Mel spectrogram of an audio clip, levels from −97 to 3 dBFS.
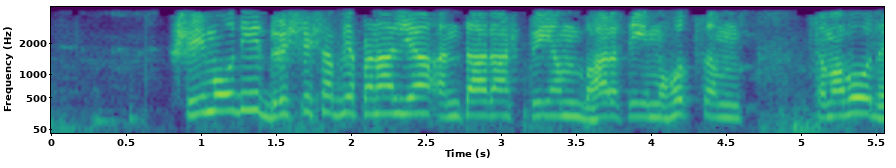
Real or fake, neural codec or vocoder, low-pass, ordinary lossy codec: fake; codec, 16 kHz in and 24 kHz out, 1 kbps, XY-Tokenizer; 3.6 kHz; MP3, 24 kbps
